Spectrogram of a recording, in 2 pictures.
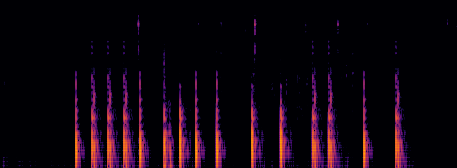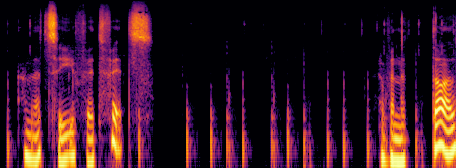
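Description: Blocks click softly as they are placed, one after another, in quick taps.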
